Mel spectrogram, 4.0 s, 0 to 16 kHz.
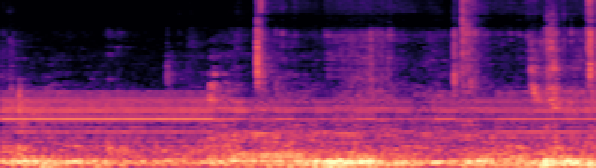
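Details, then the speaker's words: BMW E46 330Ci abandoned and sitting since about 2019, new fuel pump and fresh oil, 5-year-old fuel, fuel fuse pulled: steady even starter churn with low rhythmic pulse, no firing, cranking on purpose to build oil pressure. "it's just gonna go wah, wah, wah, wah, wah, and nothing, and then we'll hopefully get oil pressure around and then give it some gas."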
